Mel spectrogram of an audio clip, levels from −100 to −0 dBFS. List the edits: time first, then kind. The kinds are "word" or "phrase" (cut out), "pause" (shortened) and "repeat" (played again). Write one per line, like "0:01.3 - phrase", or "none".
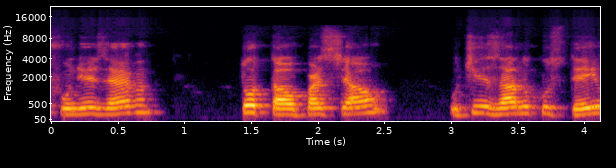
none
